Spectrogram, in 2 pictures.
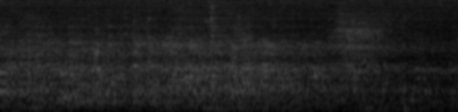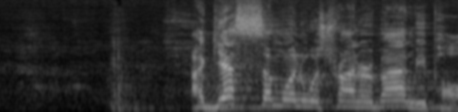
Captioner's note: laughter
